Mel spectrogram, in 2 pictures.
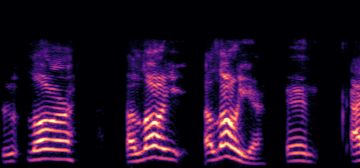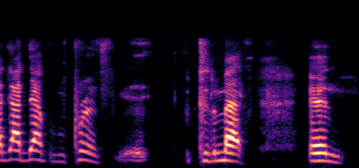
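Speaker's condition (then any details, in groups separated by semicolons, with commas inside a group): Cerebral palsy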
